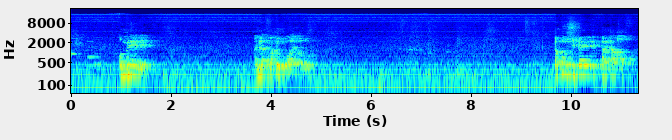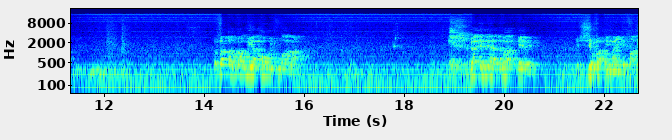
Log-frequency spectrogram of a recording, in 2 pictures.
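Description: A middle-aged man speaks with emphasis through a microphone, in short bursts with pauses, in an echoing hall.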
